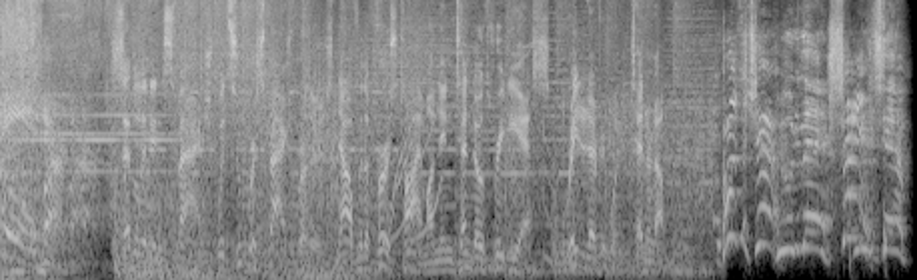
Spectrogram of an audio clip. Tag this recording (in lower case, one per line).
music
speech
crash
